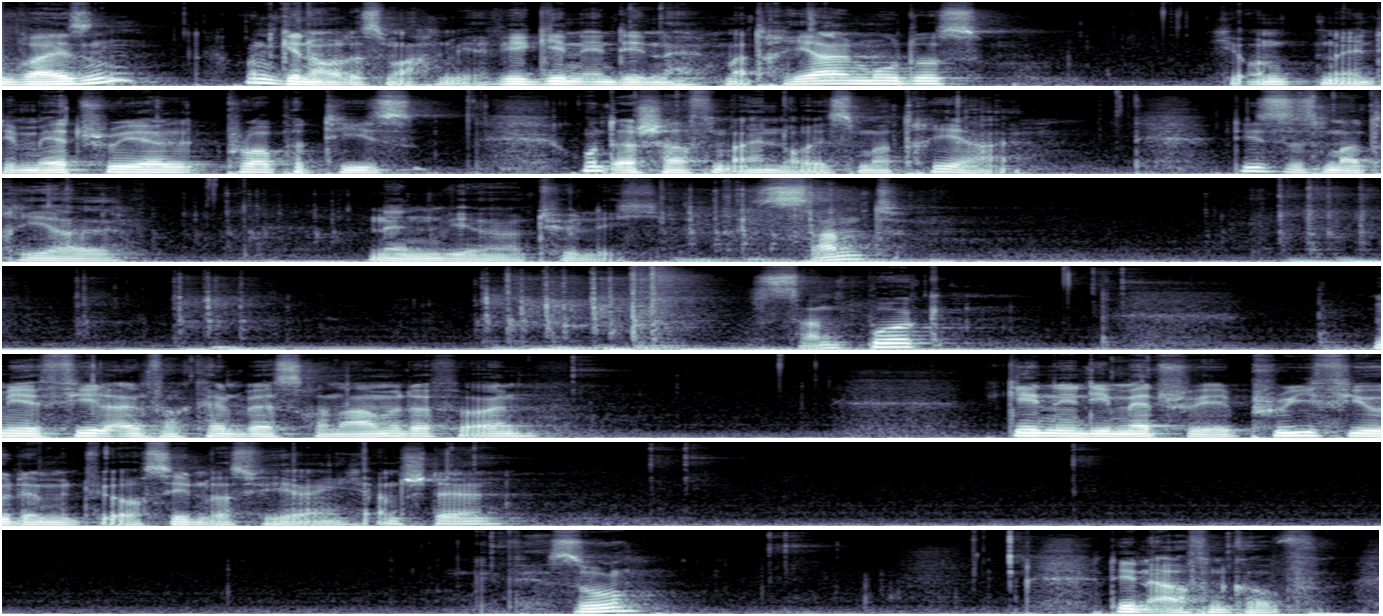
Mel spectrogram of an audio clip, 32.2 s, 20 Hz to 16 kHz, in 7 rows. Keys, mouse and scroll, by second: 0.4 shift+middle click, 2.1 click, 6.6 click, 8.9 click, 13.7 BackSpace, 17.5 click, 22.1 click, 23.2 middle click, 23.8 middle click, 24.5 click, 25.2 click, 30.2 click, 31.6 click.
